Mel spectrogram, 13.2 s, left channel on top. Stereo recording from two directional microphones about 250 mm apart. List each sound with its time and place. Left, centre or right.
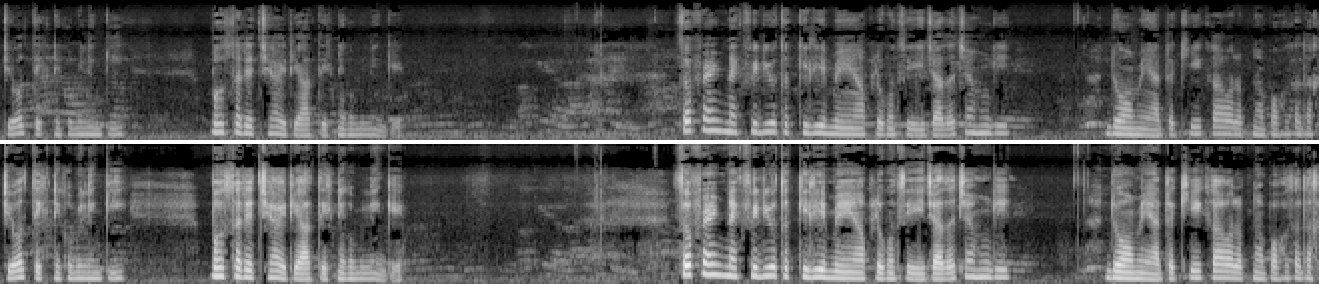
0.0 s a woman's voice: right
6.4 s a woman's voice: right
